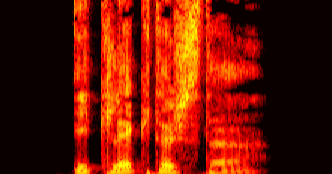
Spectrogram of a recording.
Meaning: inflection of eklektisch: 1. strong/mixed nominative masculine singular superlative degree 2. strong genitive/dative feminine singular superlative degree 3. strong genitive plural superlative degree
- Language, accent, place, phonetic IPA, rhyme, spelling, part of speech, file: German, Germany, Berlin, [ɛkˈlɛktɪʃstɐ], -ɛktɪʃstɐ, eklektischster, adjective, De-eklektischster.ogg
